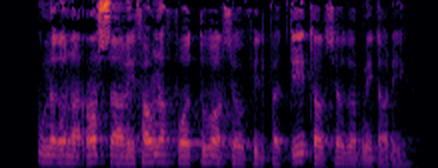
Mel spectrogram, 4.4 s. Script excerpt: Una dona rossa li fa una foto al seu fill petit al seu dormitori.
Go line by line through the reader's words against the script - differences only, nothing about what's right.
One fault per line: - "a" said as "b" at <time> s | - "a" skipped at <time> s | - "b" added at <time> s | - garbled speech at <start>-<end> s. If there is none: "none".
none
